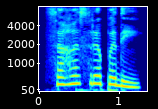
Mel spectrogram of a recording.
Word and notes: ಸಹಸ್ರಪಾದ: sahasra pāda; Kannada

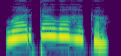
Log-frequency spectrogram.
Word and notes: ವಾರ್ತಾವಾಹಕ: Kannada

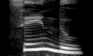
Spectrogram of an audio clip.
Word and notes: ಸೆಂದು: sendu

